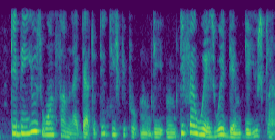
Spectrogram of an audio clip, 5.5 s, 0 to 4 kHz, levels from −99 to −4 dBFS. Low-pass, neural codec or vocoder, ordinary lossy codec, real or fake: 3.6 kHz; none; none; real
